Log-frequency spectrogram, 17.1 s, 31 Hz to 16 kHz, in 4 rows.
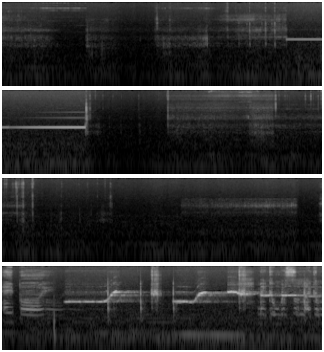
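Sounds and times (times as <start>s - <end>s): high electronic beep tone: 3.8s - 5.4s.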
